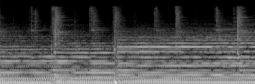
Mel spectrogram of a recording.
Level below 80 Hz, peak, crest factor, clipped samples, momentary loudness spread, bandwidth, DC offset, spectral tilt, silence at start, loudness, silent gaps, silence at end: -24 dBFS; -4 dBFS; 14 dB; under 0.1%; 2 LU; 16.5 kHz; under 0.1%; -6 dB/octave; 0 s; -18 LUFS; none; 0 s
